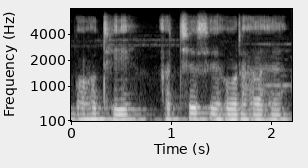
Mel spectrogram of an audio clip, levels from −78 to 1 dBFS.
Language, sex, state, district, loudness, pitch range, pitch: Hindi, male, Chhattisgarh, Kabirdham, -15 LUFS, 135-140 Hz, 135 Hz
